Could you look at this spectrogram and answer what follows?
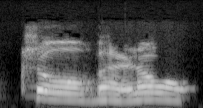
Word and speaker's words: क्षोभणो: क्षोभणो, क्योंकि क्ष कैसे बनता है? आधा क प्लस श, तो उद्भव हाँ। करके आधे क की उच्चारण आती है।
